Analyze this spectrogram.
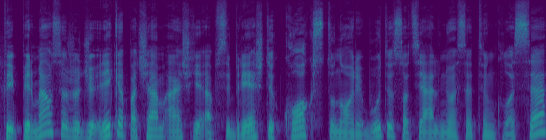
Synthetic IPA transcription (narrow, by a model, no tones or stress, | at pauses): t̪ɐɪpʲɪɾʲmʲɛʊsʲɛʒoːd͡ʒʲʊɾʲɛɪkʲɛpɐt͡ʃʲɛmɐɪʃʲkʲɛɪʔɐpʲsʲɪbʲɾʲeːʃʲt̪ʲɪkʰoːkst̪ʊnoːɾʲɪbuːt̪ʲɪsoːtsʲɪæːlʲɪnʲuɔsʲɛt̪ʲɪŋklˠuɔːsʲɛ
